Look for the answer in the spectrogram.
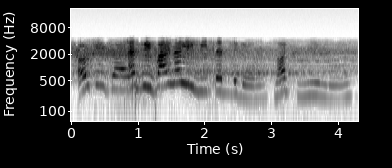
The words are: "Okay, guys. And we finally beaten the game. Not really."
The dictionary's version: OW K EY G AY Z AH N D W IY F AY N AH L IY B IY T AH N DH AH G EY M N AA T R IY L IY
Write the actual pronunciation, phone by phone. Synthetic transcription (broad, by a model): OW K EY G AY AH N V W IY F AY N AH L IY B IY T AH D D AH G EY M N AA T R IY L IY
